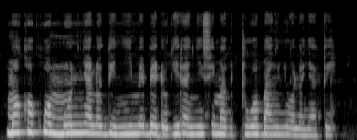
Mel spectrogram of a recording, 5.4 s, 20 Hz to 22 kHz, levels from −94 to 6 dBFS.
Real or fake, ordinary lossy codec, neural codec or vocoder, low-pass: real; none; none; 14.4 kHz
